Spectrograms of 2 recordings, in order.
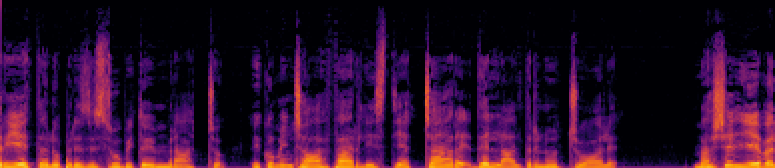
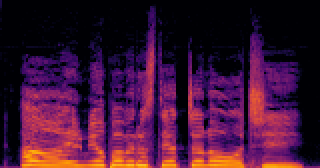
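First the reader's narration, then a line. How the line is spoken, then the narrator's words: Shouted. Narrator (Italian): gridò la Marietta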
